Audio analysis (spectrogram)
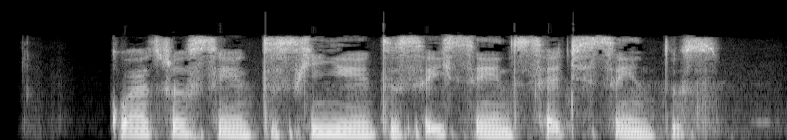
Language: Portuguese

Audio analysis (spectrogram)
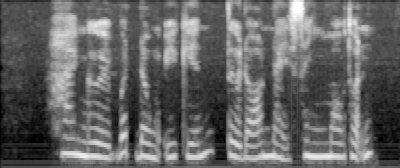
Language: Vietnamese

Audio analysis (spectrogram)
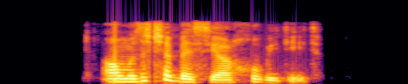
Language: Persian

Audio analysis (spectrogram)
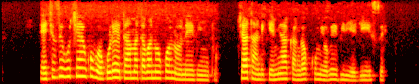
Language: Ganda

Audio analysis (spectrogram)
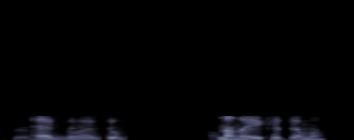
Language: Bangla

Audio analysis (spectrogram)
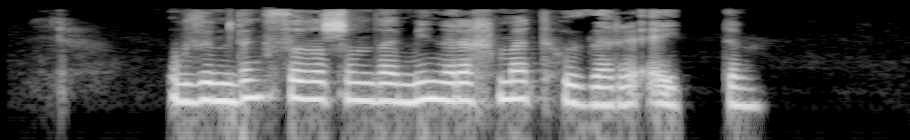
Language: Bashkir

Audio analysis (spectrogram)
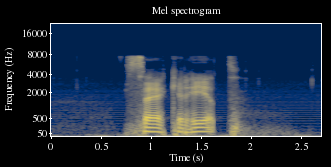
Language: Swedish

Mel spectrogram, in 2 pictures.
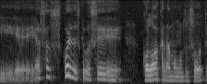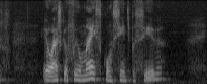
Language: Portuguese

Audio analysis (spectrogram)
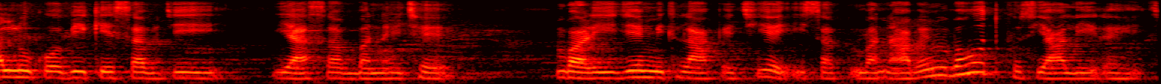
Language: Maithili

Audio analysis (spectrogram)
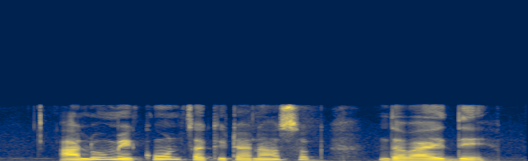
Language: Magahi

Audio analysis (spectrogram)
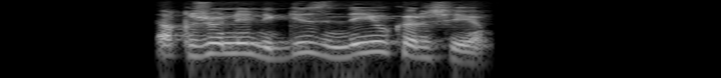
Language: Kabyle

